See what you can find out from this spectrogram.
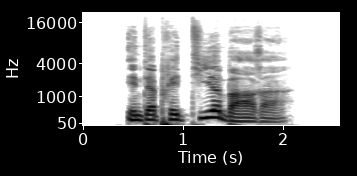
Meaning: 1. comparative degree of interpretierbar 2. inflection of interpretierbar: strong/mixed nominative masculine singular 3. inflection of interpretierbar: strong genitive/dative feminine singular
- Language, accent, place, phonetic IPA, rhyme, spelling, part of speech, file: German, Germany, Berlin, [ɪntɐpʁeˈtiːɐ̯baːʁɐ], -iːɐ̯baːʁɐ, interpretierbarer, adjective, De-interpretierbarer.ogg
